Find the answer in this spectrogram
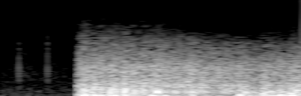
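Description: After half a second of silence, a sudden loud, deep rumbling boom starts and carries on as a heavy, steady low rumble. It is a dramatic horror-style sound effect, thunder-like.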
